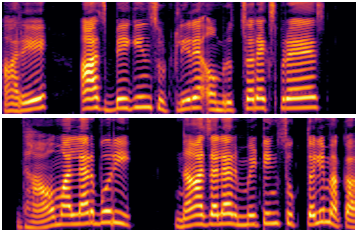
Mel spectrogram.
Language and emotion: Goan Konkani, surprised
